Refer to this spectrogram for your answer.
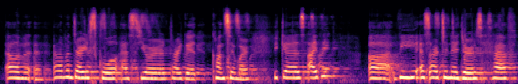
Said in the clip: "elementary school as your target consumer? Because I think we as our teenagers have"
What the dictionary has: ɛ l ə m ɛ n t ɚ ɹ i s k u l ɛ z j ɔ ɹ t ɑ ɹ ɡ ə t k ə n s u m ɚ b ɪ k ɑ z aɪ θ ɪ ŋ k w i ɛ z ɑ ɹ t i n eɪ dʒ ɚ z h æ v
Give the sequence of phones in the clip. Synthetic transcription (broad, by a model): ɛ l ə m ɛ n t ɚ ɹ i s k u l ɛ s j ɔ ɹ t ɑ ɹ ɡ ə t k ə n s u m ɚ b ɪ k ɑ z aɪ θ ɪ ŋ k w i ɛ s ɑ ɹ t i n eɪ dʒ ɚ s h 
